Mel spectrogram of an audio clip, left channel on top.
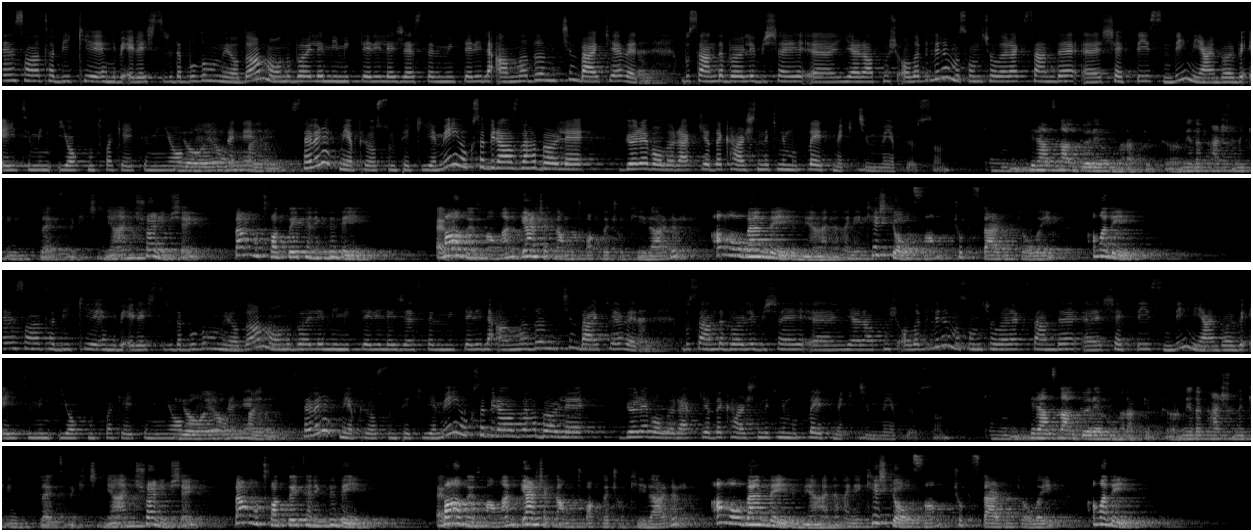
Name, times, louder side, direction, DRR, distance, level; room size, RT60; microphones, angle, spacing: voice 1, 0.0-14.3 14.7-15.0 15.5-18.3 18.7-22.0 29.3-29.5, left 3 dB, 35° left, 12 dB, 0.5 m, -37 dB
voice 2, 14.2-15.3 21.0-21.2 22.4-26.9 27.3-28.7 29.3-31.8 32.1-35.6 35.9-36.2, right 1 dB, 15° right, 0 dB, 1.5 m, -32 dB
18.5 x 13.0 x 3.8 m, 1.2 s
head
